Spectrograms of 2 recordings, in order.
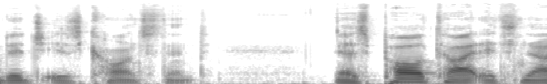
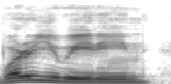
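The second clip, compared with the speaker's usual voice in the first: stern mom; 3 semitones higher, 9 dB louder, faster than usual. Retold or imitated.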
